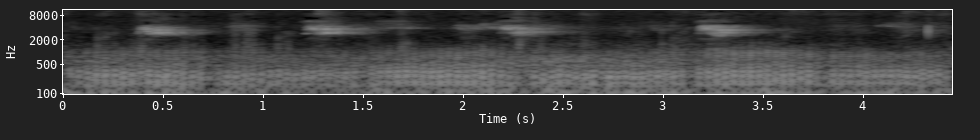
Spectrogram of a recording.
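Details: Content mother cat Jisuni, a country cat, purring contentedly. The steady low buzzing rumble carries on unbroken while outdoor birds twitter in quick repeated chirps above it.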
